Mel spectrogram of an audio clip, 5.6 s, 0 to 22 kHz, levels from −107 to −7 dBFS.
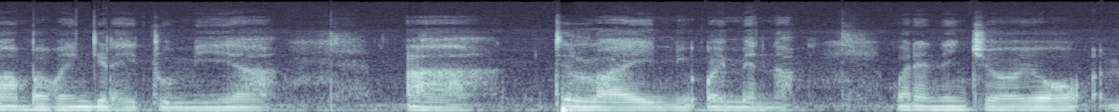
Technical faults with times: none

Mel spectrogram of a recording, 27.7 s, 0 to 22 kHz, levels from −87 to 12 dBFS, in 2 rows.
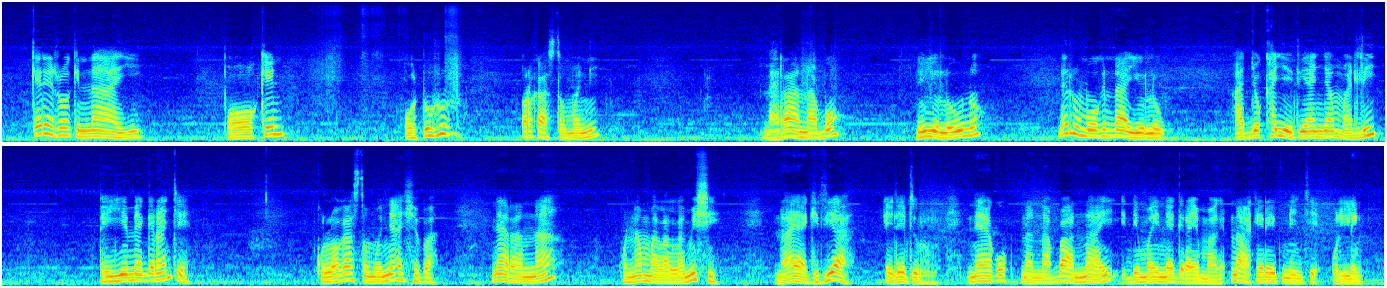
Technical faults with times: none

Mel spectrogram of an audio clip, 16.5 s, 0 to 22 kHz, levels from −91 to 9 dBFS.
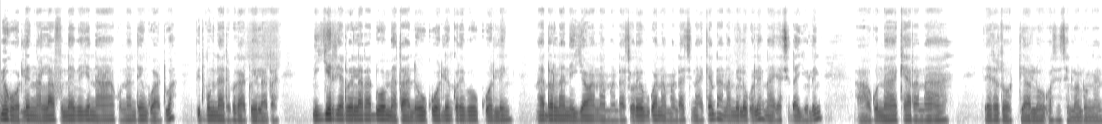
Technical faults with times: none

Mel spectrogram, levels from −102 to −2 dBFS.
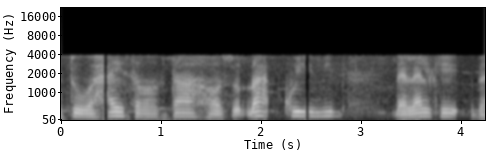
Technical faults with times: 0.00-4.24 Bluetooth CVSD headset codec
0.43-0.48 unconcealed Bluetooth headset packet loss
2.44-2.50 unconcealed Bluetooth headset packet loss

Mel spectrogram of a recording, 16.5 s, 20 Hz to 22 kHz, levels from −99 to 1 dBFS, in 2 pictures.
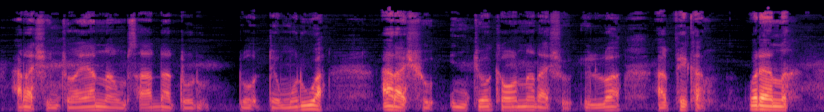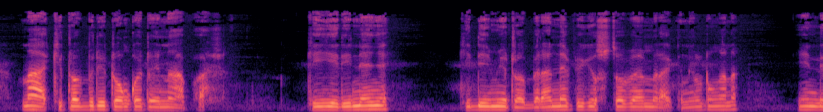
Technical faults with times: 0.00-16.47 MP2 compression

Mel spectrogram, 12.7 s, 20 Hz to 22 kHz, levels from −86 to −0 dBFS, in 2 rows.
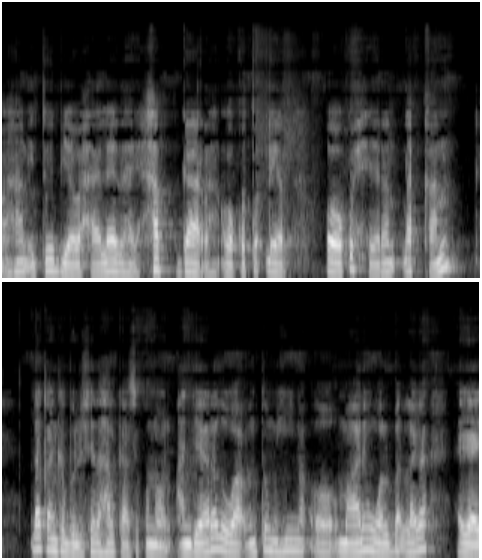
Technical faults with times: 0.00-12.75 HE-AAC compression

